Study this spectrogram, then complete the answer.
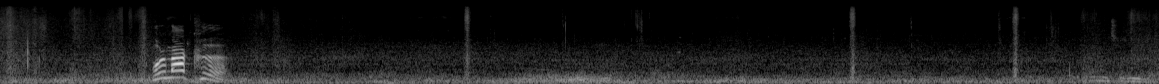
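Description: A golf club swishes through the air and brushes the grass in short practice swings.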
